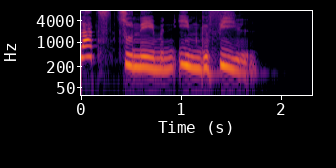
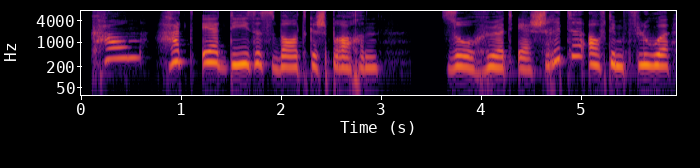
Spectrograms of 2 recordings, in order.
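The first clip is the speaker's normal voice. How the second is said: plain reading voice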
